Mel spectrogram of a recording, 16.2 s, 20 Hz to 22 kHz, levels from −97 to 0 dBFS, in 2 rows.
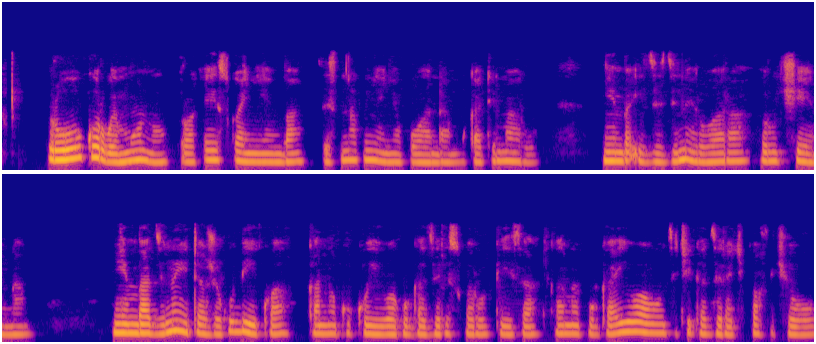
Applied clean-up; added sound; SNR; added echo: neural mask model Resemble Enhance denoiser.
